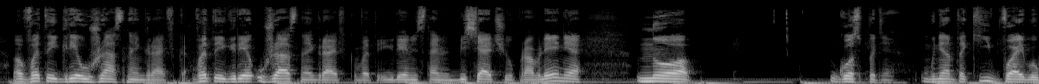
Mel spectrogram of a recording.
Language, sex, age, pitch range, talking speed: Russian, male, 20-39, 105-135 Hz, 125 wpm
